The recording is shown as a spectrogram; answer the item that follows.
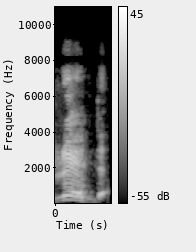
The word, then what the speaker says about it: read: e a d but the past participle is pronounced as red re e d not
